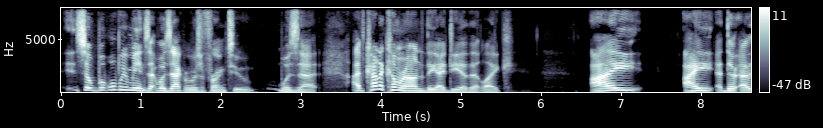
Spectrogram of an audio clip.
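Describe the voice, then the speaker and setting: A man's voice: a little high, a little mellow, clean tone, no echo, clean studio sound. A man co-hosting a podcast in casual chat, rambling with frequent laughs and fillers. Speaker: podcast co-host.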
